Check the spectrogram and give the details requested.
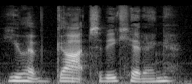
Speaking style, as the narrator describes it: Red snorted

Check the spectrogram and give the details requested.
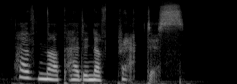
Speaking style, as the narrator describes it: she sighed

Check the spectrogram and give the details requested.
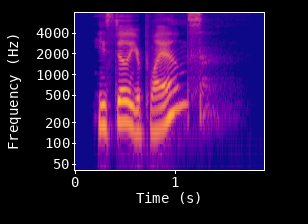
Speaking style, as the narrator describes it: John asked dryly

